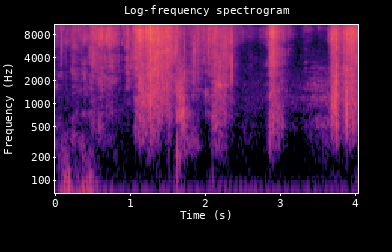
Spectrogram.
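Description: Dry leaf litter and twigs crunching and rustling underfoot in several short, irregular bouts, with one sharp click about three seconds in.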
